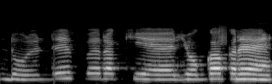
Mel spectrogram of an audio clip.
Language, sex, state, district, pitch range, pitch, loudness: Marwari, male, Rajasthan, Churu, 230-255 Hz, 245 Hz, -20 LUFS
